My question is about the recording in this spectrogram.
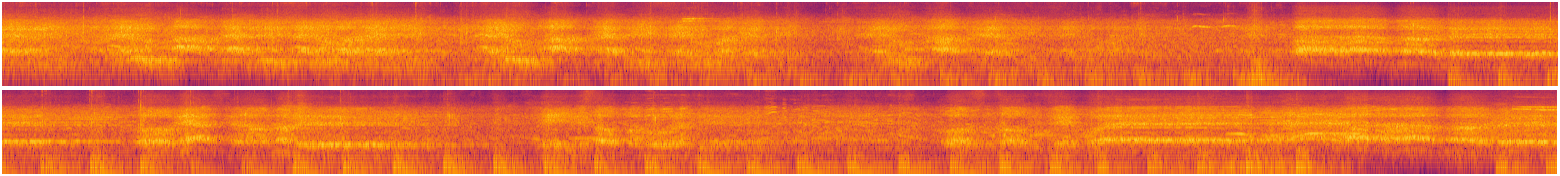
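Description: A large football crowd of home supporters chanting in unison. About twelve seconds in, a new song starts over a steady drumbeat, which carries on to near the end.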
